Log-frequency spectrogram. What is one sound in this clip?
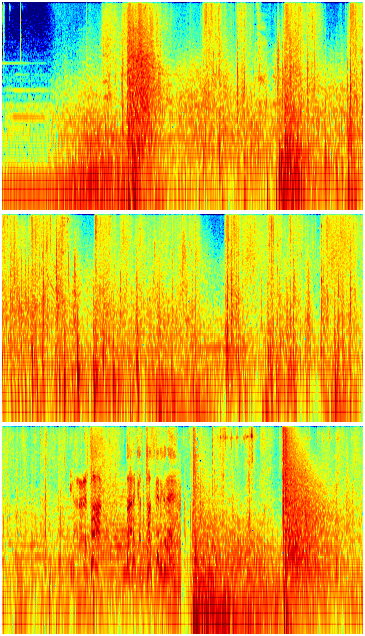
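Gunshots crack and thud in the distance.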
